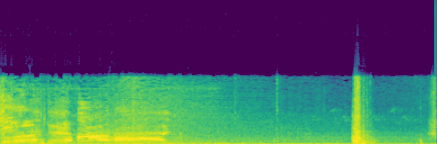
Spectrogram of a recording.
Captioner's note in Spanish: Gritos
